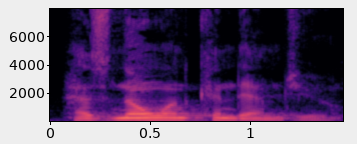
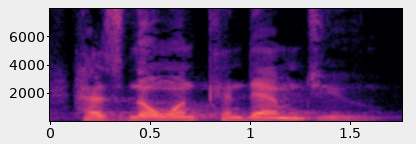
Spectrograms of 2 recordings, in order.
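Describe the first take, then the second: First: Soft tender repeat. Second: Said in the usual way. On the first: Retold or imitated. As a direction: lower and softer, gently repeated. Same question repeated, softer.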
